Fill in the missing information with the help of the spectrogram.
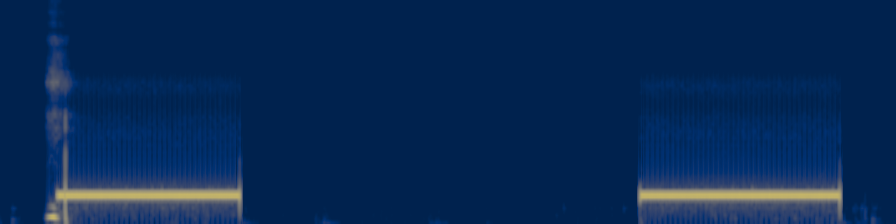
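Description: A telephone ringback tone sounds twice while a call is placed to a friend: two steady, buzzy two-second rings separated by a long silence, clear and fairly loud, with no voices.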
